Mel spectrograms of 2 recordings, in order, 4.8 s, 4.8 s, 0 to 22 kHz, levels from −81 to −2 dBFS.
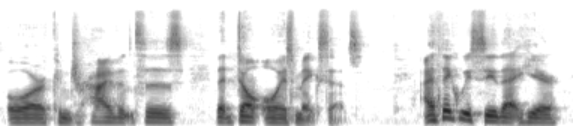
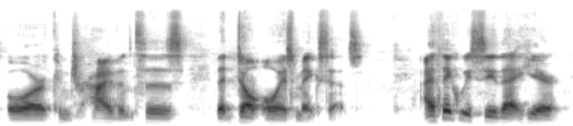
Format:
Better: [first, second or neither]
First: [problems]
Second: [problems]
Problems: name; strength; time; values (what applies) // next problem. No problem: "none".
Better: first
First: none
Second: thin; very; fading below 400 Hz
